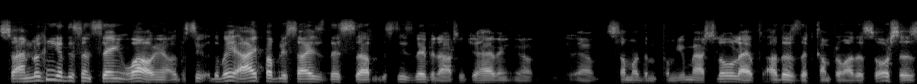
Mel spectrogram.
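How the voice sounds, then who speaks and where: A man's medium-pitched voice, very fast and lively in intonation, with big swings in loudness and a dry, close sound with no echo. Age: 70s. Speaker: webinar host. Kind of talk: Q&A discussion. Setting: webinar. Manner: halting.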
